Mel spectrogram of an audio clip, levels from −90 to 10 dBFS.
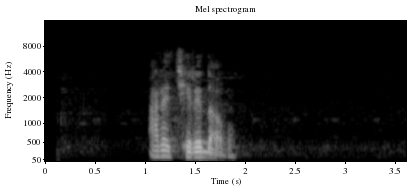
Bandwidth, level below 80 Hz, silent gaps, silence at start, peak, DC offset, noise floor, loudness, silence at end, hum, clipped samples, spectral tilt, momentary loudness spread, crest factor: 7.6 kHz; -72 dBFS; none; 1.05 s; -10 dBFS; under 0.1%; -77 dBFS; -26 LUFS; 1.7 s; none; under 0.1%; -7 dB/octave; 13 LU; 22 dB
